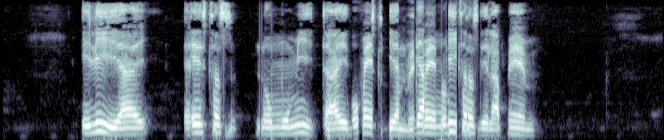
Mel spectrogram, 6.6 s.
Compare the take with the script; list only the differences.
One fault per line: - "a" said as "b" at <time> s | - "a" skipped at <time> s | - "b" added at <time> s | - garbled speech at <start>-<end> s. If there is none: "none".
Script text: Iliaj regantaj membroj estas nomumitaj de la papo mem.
- "regantaj membroj" skipped at 1.4 s
- garbled speech at 3.5-4.8 s
- "papo" skipped at 5.0 s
